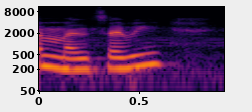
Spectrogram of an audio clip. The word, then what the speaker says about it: मनसवी: ऊपर वाला जो उच्चारण है मनसवी यह करेक्ट है। नीचे मिस प्रिंट है यहां पर।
